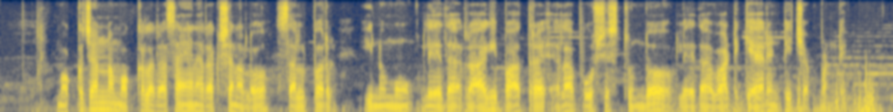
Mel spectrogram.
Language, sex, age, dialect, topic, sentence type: Telugu, male, 18-24, Utterandhra, agriculture, question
